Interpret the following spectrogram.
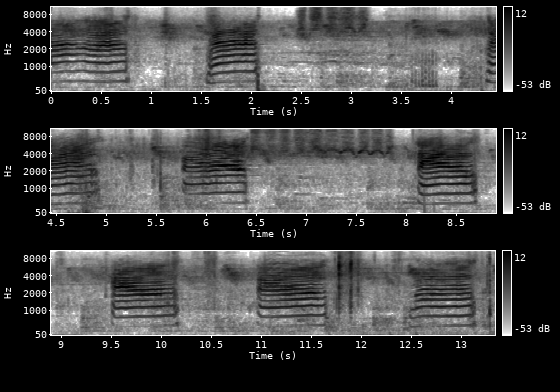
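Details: Meowing from a homeless street cat family, a mother with kittens: about nine short, strong meows in steady succession, roughly one every one and a half seconds, each bright and harmonic with a rising-then-falling contour; faint low hum beneath.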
